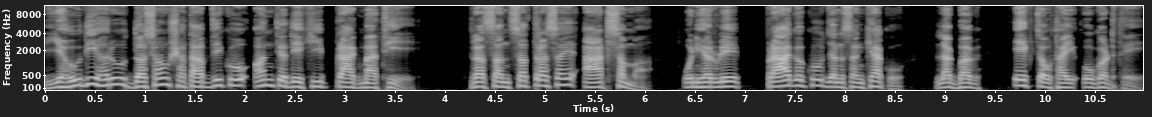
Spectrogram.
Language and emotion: Nepali, neutral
